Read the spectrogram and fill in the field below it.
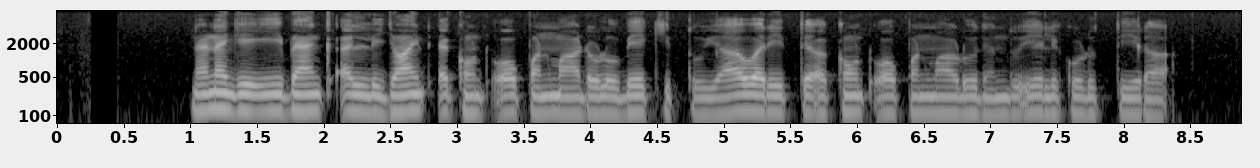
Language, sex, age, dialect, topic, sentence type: Kannada, male, 31-35, Coastal/Dakshin, banking, question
